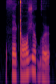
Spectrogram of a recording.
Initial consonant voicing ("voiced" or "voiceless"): voiceless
